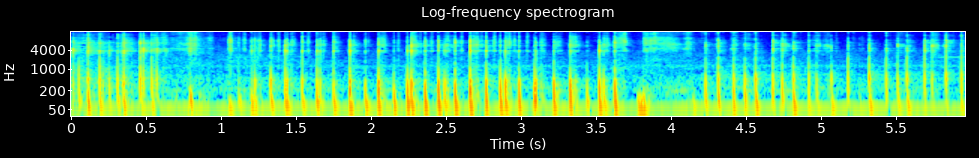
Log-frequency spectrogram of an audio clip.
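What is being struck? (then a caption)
Small wooden cube. A small, solid, pale wooden cube held in the hands is tapped quickly with fingertips and nails, giving a rapid run of about 41 short, dry wooden knocks. Each tap has a low, hollow body around 200 Hz with a bright clicky edge and dies away almost instantly. The taps slow briefly just before the 4-second mark, where a softer rustle is heard, then the fast tapping resumes.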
